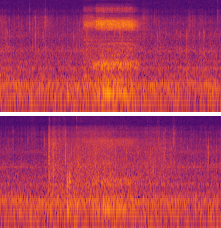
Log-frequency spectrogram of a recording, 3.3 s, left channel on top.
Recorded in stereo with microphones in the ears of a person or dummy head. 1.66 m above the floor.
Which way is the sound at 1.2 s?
55° left (ahead or behind).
